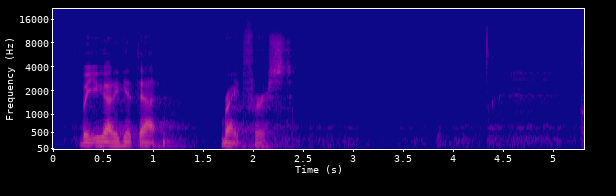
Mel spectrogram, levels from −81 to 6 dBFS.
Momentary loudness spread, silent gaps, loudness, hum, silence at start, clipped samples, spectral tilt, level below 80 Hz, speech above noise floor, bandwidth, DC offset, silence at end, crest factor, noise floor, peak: 22 LU; none; -43 LUFS; none; 0.2 s; under 0.1%; -4.5 dB/octave; -84 dBFS; 36 dB; 18 kHz; under 0.1%; 0 s; 24 dB; -78 dBFS; -24 dBFS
